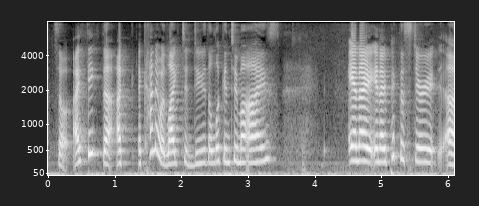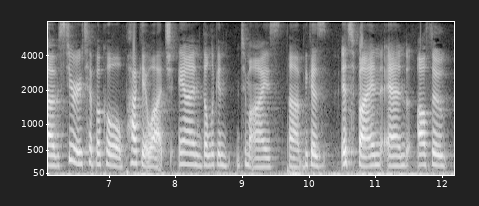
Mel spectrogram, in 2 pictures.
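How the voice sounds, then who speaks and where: A woman's voice: on the high side, moderate pace. A woman instructor explaining hypnosis technique informally, in a conversational, explanatory way with emphasis on key words. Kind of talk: informal demonstration lesson.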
